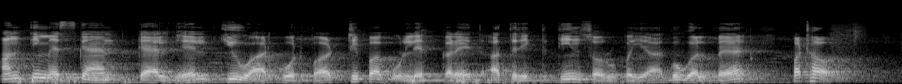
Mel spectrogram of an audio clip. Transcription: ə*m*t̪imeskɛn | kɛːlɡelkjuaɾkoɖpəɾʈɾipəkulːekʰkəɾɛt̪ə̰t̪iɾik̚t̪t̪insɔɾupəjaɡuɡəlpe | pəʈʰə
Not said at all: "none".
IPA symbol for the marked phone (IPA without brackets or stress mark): n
